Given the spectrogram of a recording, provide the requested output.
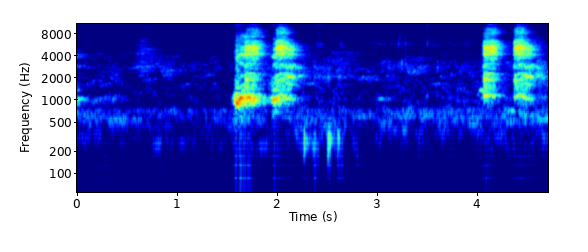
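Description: A pheasant gives two loud, harsh double squawks about two and a half seconds apart, each a rasping kok-kok, over faint background hiss.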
